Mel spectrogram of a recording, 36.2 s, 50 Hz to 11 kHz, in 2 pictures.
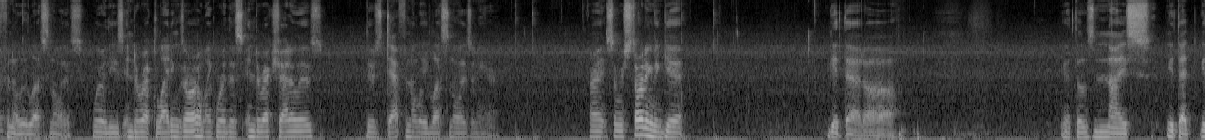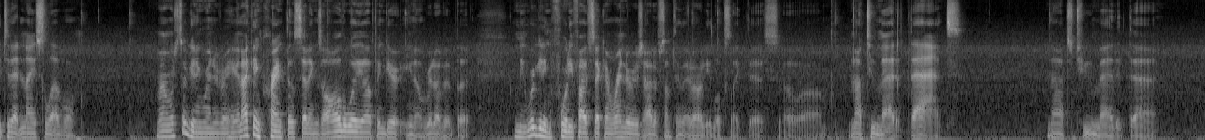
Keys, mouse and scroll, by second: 0.3 middle drag, 7.7 middle drag, 9.5 middle click, 10.1-10.6 middle drag, 19.2 middle click, 21.6 middle drag, 22.1 middle drag, 22.9 middle click, 23.6-24.1 middle drag, 28.4 middle click, 30.5 middle click, 33.8 middle click.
